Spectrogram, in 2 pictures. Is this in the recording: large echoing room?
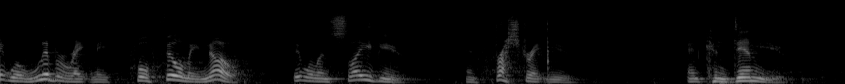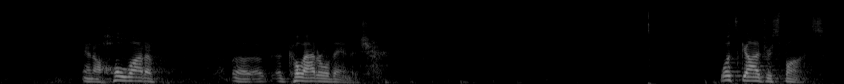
yes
